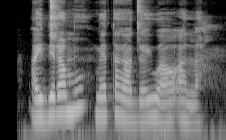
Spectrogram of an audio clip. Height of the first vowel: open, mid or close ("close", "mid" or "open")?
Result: open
